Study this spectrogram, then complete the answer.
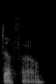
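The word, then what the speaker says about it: Dafoe: It's actually pronounced Duffo.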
